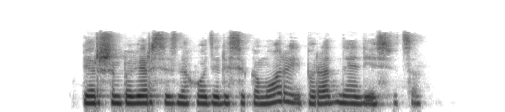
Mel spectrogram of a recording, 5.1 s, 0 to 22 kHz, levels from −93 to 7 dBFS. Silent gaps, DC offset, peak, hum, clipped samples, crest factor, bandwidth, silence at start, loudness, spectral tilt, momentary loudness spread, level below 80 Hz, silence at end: none; under 0.1%; -2 dBFS; none; under 0.1%; 16 dB; 8 kHz; 0.85 s; -17 LUFS; -4.5 dB/octave; 10 LU; -62 dBFS; 0.85 s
